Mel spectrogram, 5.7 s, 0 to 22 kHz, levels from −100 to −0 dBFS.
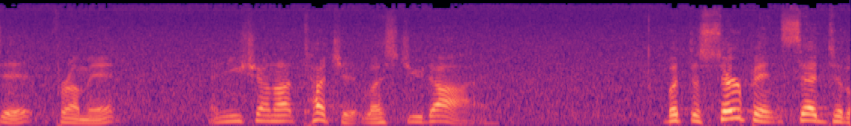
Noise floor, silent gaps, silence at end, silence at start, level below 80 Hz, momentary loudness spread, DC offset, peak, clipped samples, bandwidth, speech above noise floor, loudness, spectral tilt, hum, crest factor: -42 dBFS; none; 0 s; 0 s; -58 dBFS; 22 LU; under 0.1%; -6 dBFS; under 0.1%; 19 kHz; 19 dB; -23 LUFS; -4.5 dB/octave; none; 18 dB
